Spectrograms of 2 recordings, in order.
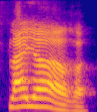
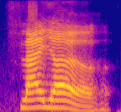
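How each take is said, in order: Both takes have the same delivery.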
